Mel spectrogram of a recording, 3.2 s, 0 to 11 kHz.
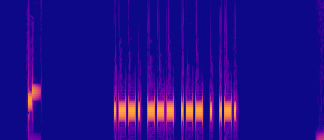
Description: Morse code, heard as a keyed tone, about 52 wpm, 700 Hz. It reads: POWER
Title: Sentences from Top 500 Words - New Word Drill - 50wpm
